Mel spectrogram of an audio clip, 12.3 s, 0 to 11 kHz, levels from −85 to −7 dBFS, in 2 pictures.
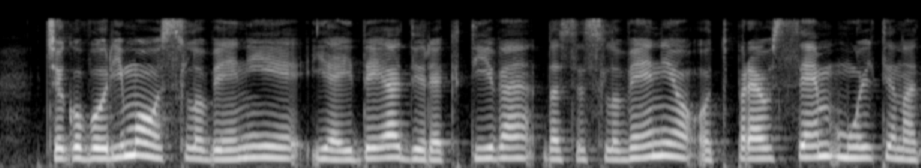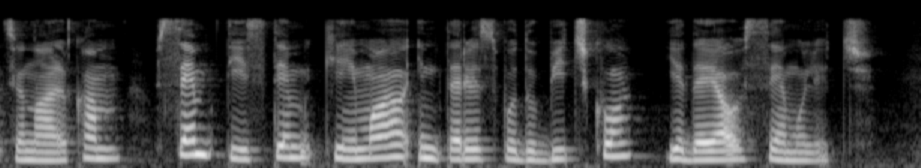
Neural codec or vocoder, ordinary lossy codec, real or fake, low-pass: none; none; real; 7.2 kHz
